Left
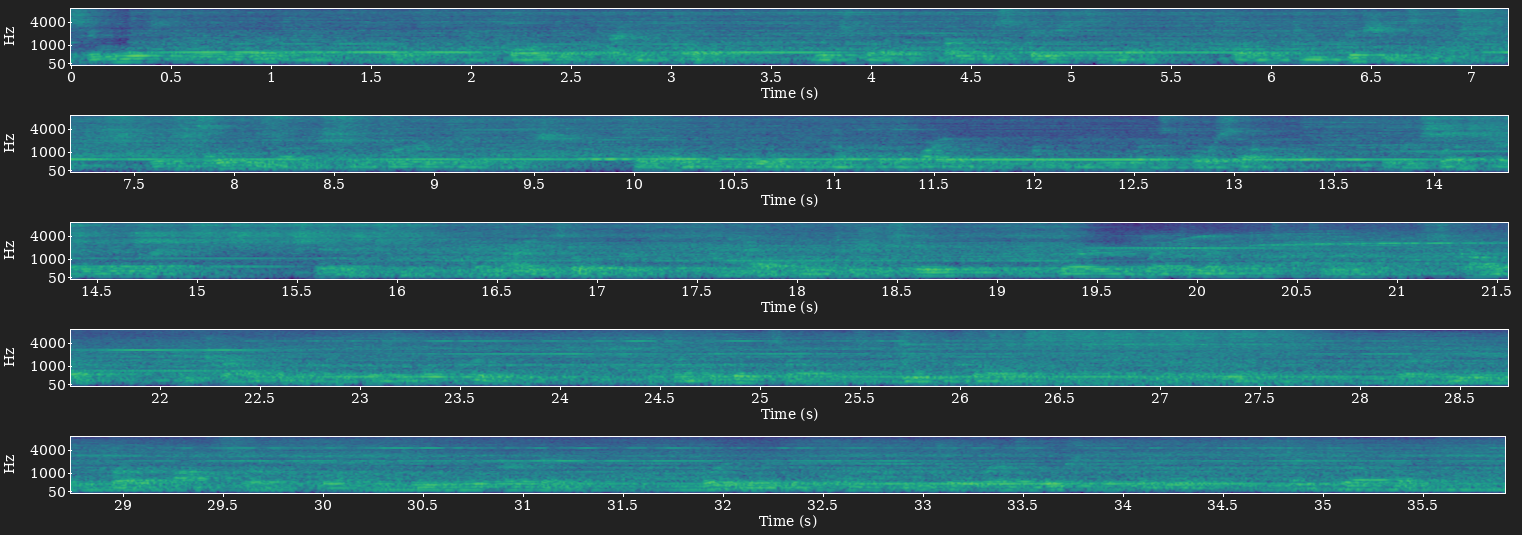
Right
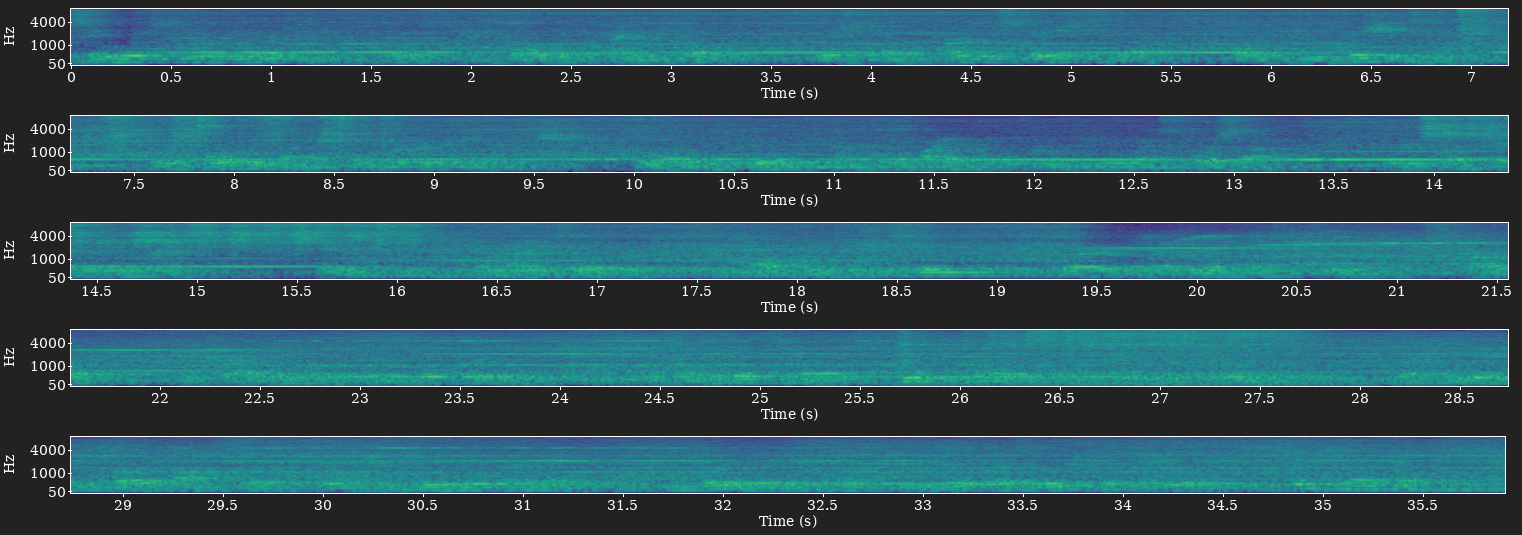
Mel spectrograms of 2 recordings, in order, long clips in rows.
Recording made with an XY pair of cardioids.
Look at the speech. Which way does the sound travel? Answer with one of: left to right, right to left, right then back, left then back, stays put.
stays put.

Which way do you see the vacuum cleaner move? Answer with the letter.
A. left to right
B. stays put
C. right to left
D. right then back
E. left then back
A.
